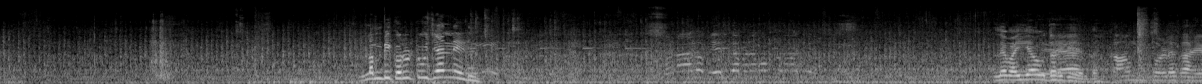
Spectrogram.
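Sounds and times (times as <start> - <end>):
tractor diesel engine idling: 0.0 - 12.0.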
